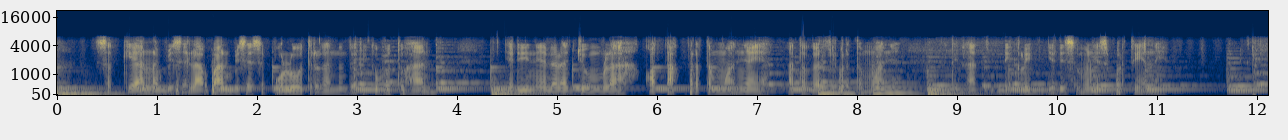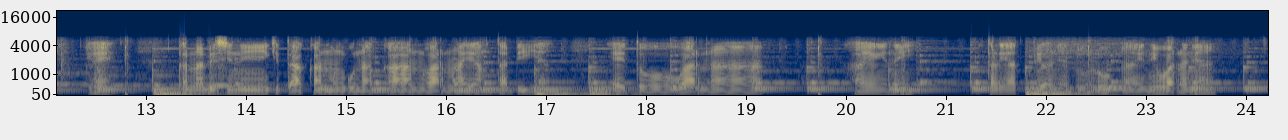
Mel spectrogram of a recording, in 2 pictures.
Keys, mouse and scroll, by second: 10.1 scroll up 1, 10.7-11.8 scroll down 1, 11.8-13.9 drag, 17.6 ctrl+z, 18.1 ctrl+z, 19.5-24.2 drag.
